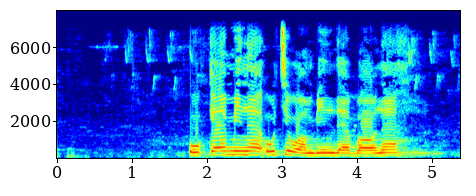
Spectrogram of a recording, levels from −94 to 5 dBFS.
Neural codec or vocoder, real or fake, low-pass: none; real; 7.2 kHz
